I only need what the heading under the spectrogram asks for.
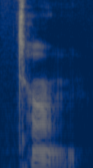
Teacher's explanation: the end is silent so we pronounce it like young tongue you have only the nasal sound there's no G it's just a sound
